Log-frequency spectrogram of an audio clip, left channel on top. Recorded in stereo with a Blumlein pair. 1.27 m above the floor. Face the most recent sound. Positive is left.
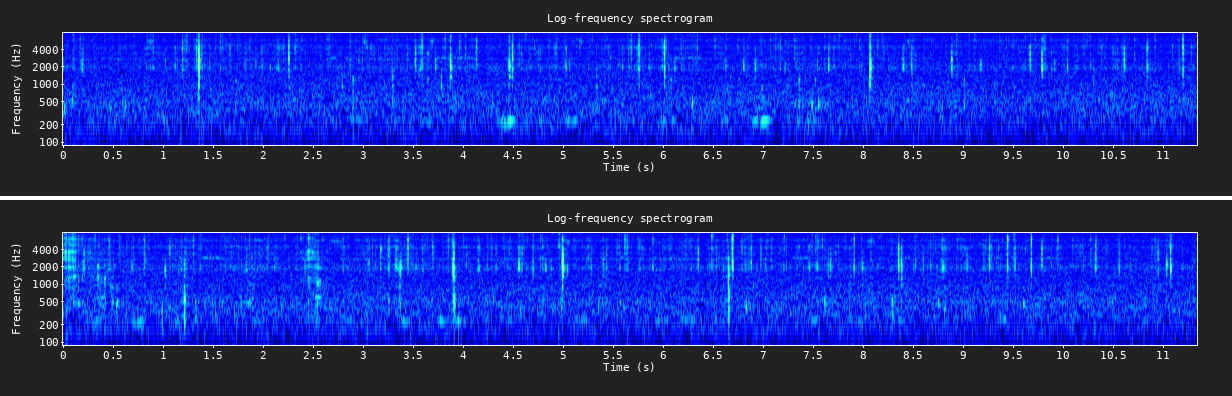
No sound to turn to.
